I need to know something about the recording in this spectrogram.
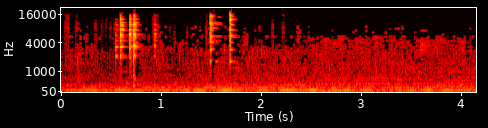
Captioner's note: clinking sound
